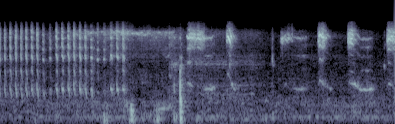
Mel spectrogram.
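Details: Red squirrel played as a non-frog quiz recording in frog-survey training, its small shrill cry liable to be mistaken for a frog: a rapid train of high pulsed notes, then sharp, piercing squeaks spaced about half a second apart.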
